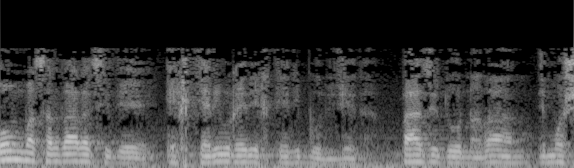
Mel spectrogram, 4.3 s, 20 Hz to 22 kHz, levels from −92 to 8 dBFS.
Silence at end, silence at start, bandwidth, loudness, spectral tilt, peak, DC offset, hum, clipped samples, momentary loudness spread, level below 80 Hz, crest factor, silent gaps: 0 s; 0 s; 8 kHz; -23 LUFS; -5.5 dB/octave; -6 dBFS; under 0.1%; none; under 0.1%; 9 LU; -36 dBFS; 16 dB; none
